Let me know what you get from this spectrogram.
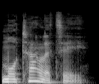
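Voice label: "mortality", British English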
